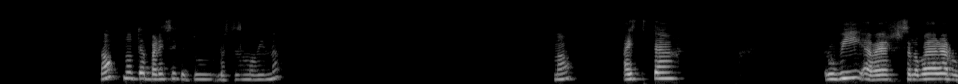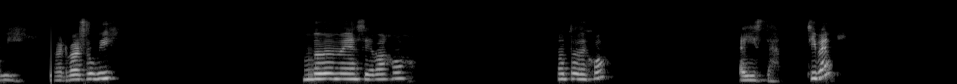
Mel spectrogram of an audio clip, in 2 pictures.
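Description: A young woman speaks with animation into a close microphone, in short bursts with pauses.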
